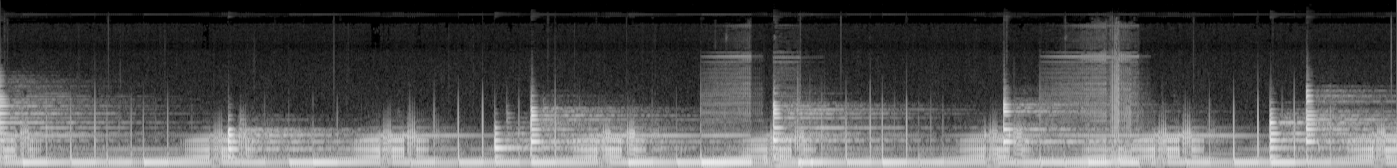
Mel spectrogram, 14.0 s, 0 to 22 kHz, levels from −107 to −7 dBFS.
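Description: Nothing stood out on listening.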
